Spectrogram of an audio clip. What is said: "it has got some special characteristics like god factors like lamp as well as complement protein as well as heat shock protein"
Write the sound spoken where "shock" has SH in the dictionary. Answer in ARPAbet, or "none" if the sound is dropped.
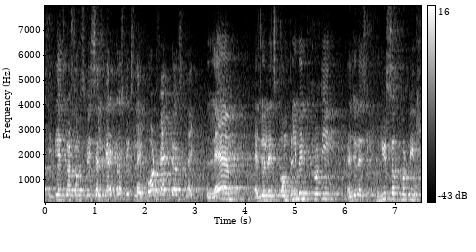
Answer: S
